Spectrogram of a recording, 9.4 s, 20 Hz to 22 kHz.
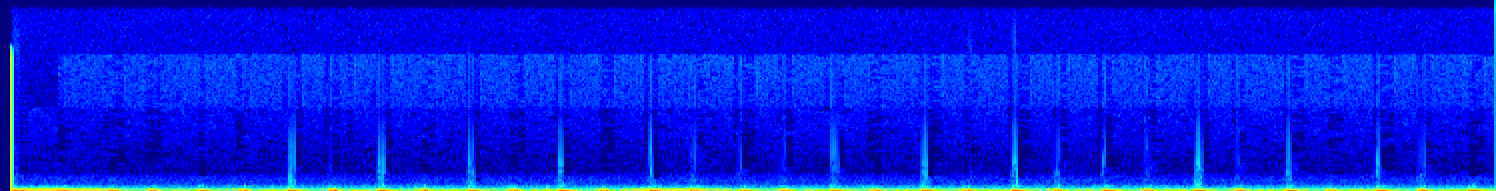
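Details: Heart failure with reduced ejection fraction, bell of the stethoscope at the apex: regular heart sounds at about 105 per minute with a soft low extra sound late in diastole, just before S1; S4 gallop.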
